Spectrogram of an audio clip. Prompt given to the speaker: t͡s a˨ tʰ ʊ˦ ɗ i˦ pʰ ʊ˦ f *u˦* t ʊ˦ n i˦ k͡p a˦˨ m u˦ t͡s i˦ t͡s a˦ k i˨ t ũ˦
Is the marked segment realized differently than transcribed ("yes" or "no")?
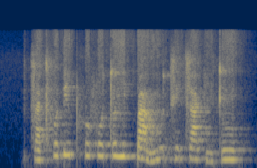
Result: yes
